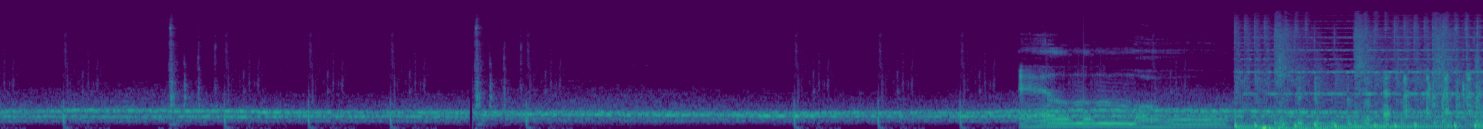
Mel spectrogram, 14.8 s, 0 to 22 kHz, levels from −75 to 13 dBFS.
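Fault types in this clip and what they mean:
CD skip, at 4.69 to 4.73 s and at 10.83 s: a jolt or disc flaw knocks the laser off its track onto another turn of the spiral, so the player mutes briefly and resumes from a different point. The first skip gives a short silence of a few tens of milliseconds before the sound picks up out of place. The second is a near-instant tick with an abrupt jump in the audio.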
